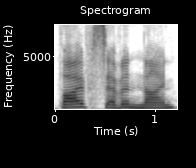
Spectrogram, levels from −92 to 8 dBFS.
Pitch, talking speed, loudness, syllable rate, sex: 255 Hz, 145 wpm, -17 LUFS, 3.4 syllables/s, female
